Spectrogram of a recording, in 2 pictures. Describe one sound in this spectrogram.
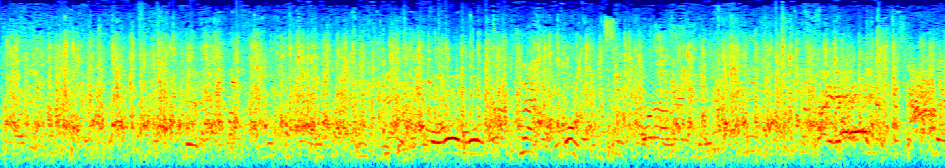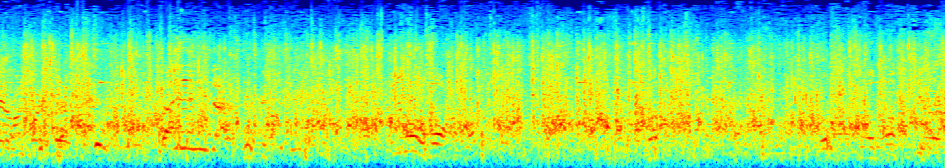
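Horse hooves clatter on a paved road.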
